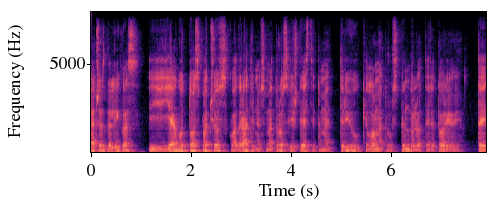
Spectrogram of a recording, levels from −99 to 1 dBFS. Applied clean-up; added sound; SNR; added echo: none; none; none; none.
